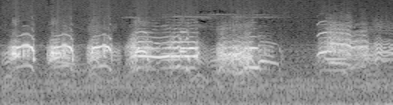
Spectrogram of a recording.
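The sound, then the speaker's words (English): A gull gives a rapid series of loud, harsh, nasal calls, about seven in quick succession with a brief pause before the last two, with no talking. “In Chicago, young ring-billed gulls are heading for Lake Michigan.”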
